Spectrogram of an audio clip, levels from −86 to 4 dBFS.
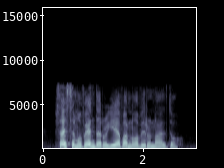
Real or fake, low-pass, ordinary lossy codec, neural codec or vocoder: fake; 7.2 kHz; none; codec, 16 kHz, 4 kbps, X-Codec, HuBERT features, trained on LibriSpeech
